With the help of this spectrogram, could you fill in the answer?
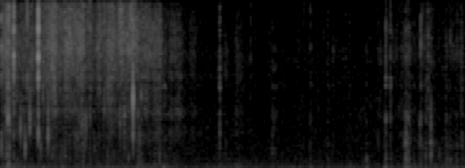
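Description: A small curved knife cuts and scrapes crumbly chips from a solid, dry, partly carved green "Green Tea" soap bar by Svoboda, held in gloved hands. Bright, crisp scraping and crunching with sharp ticks is loudest in the first second and a half, then continues more quietly as fine crackles and clicks.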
